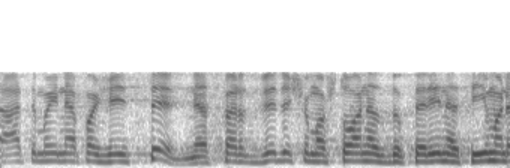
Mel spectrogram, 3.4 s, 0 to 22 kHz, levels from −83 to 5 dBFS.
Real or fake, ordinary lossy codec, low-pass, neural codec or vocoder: real; AAC, 24 kbps; 3.6 kHz; none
